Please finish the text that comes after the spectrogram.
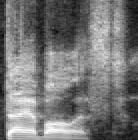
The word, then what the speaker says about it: Diabolist: Yeah, I'm going with Diabolist. Okay. Like Diabolist. Like diabolic?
